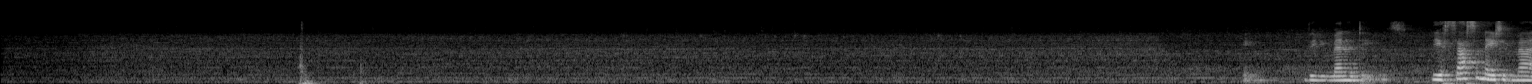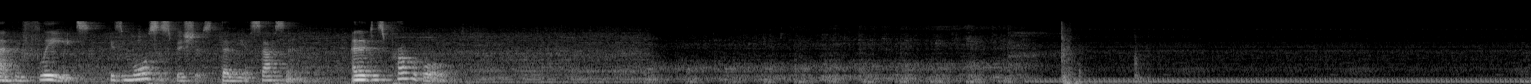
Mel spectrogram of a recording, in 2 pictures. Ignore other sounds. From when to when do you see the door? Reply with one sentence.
The door can be heard from 3.0 to 3.8 s and from 25.4 to 26.9 s.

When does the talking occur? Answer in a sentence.
You can hear the talking from 12.4 to 19.8 s.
